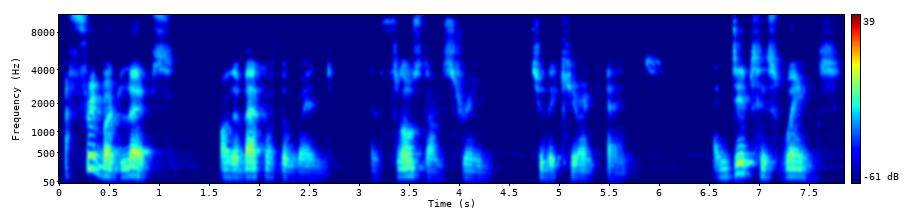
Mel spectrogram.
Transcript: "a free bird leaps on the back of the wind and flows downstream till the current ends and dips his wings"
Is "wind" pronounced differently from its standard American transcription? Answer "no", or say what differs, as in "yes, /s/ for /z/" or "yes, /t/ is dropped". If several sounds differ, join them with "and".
no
